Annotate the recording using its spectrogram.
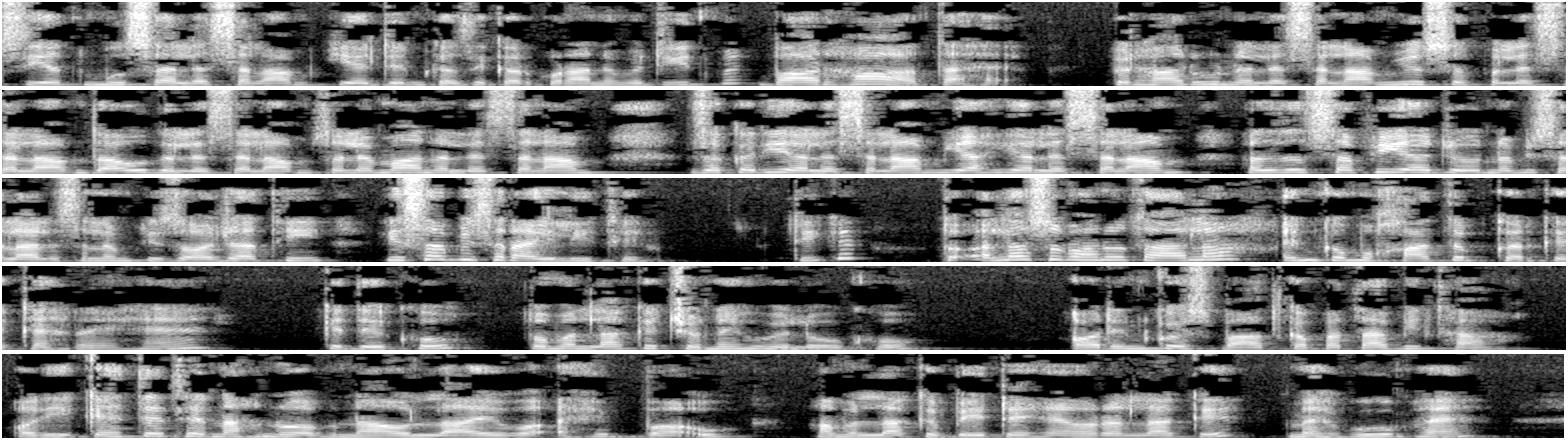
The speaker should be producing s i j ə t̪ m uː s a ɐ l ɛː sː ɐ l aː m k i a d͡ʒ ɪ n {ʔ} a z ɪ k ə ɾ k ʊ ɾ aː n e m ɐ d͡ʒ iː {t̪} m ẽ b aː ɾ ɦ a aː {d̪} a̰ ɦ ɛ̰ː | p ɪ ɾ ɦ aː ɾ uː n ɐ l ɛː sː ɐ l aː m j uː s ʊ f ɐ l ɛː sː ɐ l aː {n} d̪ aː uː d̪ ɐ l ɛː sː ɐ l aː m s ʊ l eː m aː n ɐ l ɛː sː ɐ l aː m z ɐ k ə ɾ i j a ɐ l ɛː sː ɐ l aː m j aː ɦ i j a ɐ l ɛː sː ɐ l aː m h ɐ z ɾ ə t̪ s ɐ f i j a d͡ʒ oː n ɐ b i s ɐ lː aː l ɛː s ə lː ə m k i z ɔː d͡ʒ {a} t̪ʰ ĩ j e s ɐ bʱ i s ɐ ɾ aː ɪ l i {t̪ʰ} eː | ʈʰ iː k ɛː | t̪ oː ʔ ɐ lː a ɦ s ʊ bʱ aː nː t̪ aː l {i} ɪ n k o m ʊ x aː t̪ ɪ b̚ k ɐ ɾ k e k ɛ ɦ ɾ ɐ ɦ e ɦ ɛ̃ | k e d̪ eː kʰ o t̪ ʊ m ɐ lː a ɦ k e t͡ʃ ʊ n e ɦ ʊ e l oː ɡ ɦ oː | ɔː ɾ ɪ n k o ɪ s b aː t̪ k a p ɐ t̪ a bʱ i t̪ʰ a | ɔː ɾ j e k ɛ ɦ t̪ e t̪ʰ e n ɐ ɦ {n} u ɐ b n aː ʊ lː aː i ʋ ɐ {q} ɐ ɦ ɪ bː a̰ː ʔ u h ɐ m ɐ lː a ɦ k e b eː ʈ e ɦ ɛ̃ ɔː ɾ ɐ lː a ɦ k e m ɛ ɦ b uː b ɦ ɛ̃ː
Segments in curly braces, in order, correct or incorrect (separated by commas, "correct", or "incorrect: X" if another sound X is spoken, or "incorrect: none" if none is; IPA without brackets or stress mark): incorrect: k, incorrect: d̪, incorrect: t̪, incorrect: m, correct, correct, incorrect: a, correct, incorrect: ʔ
